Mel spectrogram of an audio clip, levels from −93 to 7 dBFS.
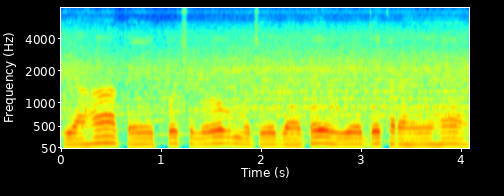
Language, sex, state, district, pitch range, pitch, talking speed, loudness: Hindi, male, Madhya Pradesh, Katni, 120-130 Hz, 125 Hz, 145 wpm, -16 LUFS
